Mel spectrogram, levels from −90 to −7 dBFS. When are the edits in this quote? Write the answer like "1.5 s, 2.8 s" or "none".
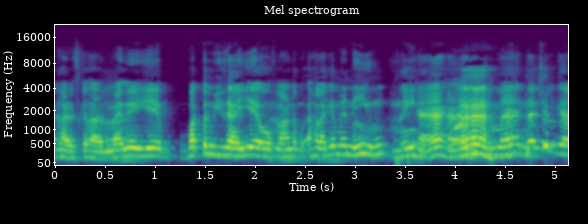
none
